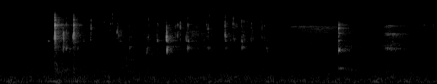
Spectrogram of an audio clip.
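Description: Faint small water drips and splashes as a paintbrush is rinsed, a series of soft irregular plinks and swishes close by, with quiet pauses between them.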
